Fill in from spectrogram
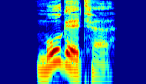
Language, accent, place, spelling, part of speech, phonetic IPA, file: German, Germany, Berlin, mogelte, verb, [ˈmoːɡl̩tə], De-mogelte.ogg
- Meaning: inflection of mogeln: 1. first/third-person singular preterite 2. first/third-person singular subjunctive II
